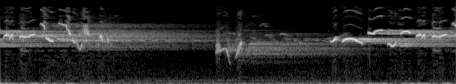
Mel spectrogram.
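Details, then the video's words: Oriental magpie-robin singing in the morning to prompt captive birds: high sweet whistles and quick slurs, a brief low dip, then another rapid run of rising whistled notes. "suara PAGI!! KACER Gacor Master PANCINGAN Buka Ekor KONSLET"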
